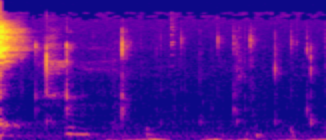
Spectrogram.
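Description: Faint, scattered small clicks over quiet room tone.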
